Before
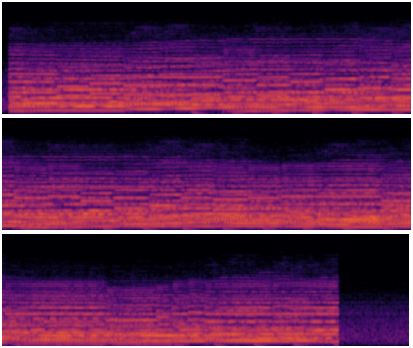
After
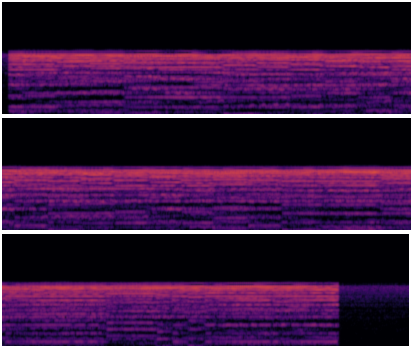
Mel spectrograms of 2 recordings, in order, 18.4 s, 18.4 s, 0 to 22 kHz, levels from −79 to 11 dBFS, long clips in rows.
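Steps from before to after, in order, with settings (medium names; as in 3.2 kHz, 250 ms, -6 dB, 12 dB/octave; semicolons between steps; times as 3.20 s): frequency inversion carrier 3.4 kHz; trim -3.5 dB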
